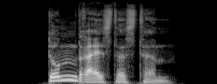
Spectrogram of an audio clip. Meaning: strong dative masculine/neuter singular superlative degree of dummdreist
- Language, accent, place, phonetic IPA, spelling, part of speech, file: German, Germany, Berlin, [ˈdʊmˌdʁaɪ̯stəstəm], dummdreistestem, adjective, De-dummdreistestem.ogg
